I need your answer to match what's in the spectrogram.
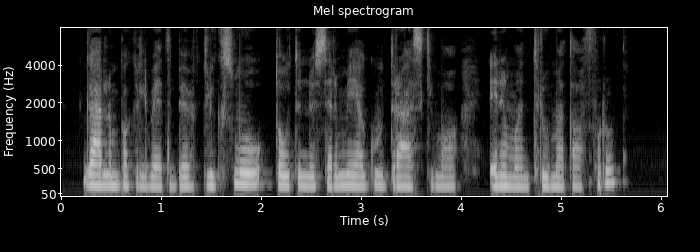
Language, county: Lithuanian, Tauragė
